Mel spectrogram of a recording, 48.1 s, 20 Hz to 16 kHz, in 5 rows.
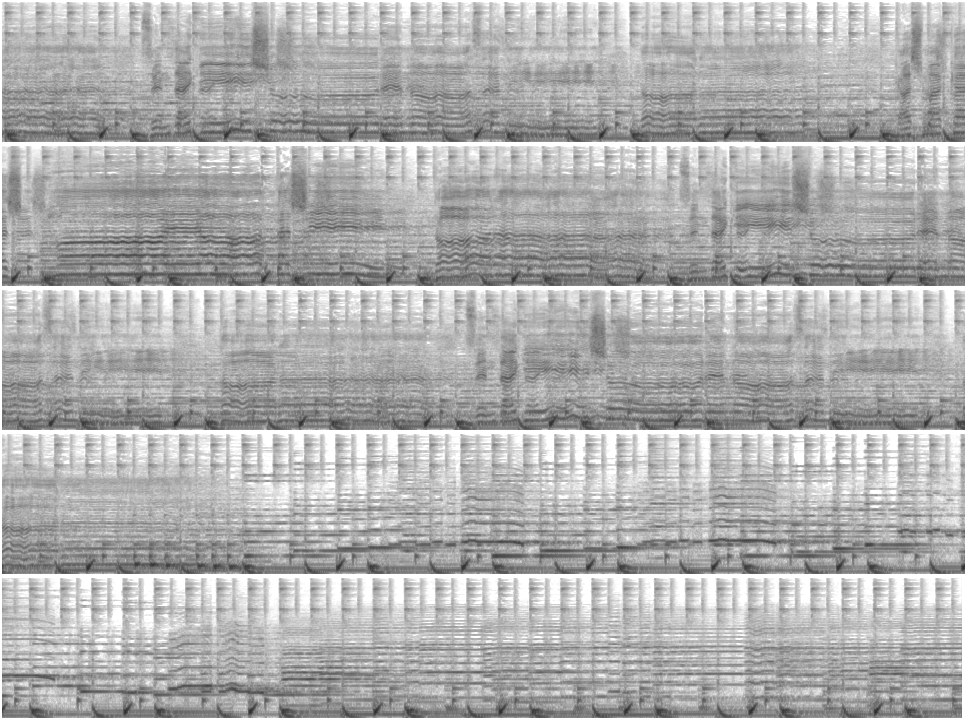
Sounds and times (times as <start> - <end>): Music: 0.0 - 48.1.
